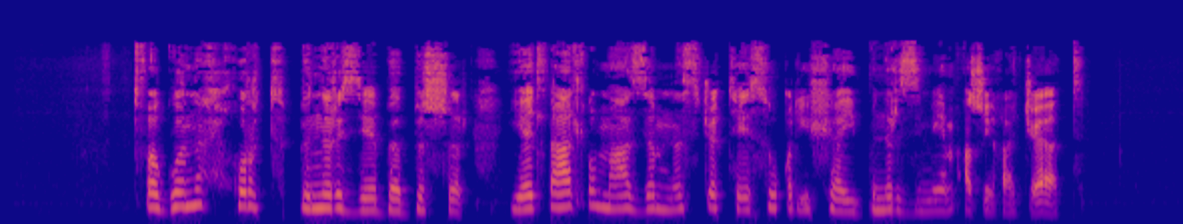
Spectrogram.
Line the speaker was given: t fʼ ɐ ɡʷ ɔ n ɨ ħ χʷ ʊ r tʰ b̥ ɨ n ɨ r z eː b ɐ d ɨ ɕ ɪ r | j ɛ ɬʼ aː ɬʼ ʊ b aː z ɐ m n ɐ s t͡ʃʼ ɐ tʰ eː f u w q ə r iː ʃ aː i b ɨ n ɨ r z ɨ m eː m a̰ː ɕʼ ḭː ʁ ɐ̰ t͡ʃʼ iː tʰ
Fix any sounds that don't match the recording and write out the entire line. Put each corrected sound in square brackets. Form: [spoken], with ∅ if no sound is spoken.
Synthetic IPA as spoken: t fʼ ɐ ɡʷ ɔ n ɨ ħ χʷ ʊ r tʰ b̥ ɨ n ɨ r z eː b ɐ [b] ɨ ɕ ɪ r | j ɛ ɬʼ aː ɬʼ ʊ [m] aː z ɐ m n ɐ s t͡ʃʼ ɐ tʰ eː [s] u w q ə r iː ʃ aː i b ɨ n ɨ r z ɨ m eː m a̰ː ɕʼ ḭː ʁ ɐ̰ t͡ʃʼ [aː] tʰ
